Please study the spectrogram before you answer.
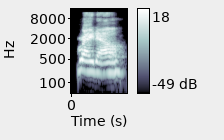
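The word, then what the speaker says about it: Riedell: I've never known that's how you pronounced it. – Yeah, Raydell. Yeah.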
